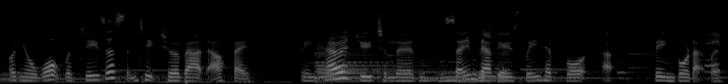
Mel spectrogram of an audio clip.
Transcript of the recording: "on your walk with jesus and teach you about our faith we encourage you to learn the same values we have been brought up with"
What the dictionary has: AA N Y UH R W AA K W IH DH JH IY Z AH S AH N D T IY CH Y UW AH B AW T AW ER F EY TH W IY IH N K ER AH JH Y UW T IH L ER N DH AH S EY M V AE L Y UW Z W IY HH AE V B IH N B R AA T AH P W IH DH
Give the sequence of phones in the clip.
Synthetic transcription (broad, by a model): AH N Y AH R W AA K W IH DH JH IY Z AH S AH N T IY CH Y AH B AW T AW ER F EY TH W IY IH N K ER AH JH Y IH T IH L ER N DH AH S EY M V AE L Y UW Z W IY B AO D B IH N B R AA T AH P W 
